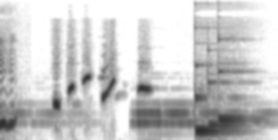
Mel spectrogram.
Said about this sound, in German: Juhu, spitz mal die Ohren. Du hast eine SMS bekommen.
